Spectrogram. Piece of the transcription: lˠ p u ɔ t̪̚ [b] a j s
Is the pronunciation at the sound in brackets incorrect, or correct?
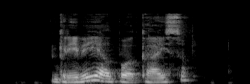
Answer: incorrect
